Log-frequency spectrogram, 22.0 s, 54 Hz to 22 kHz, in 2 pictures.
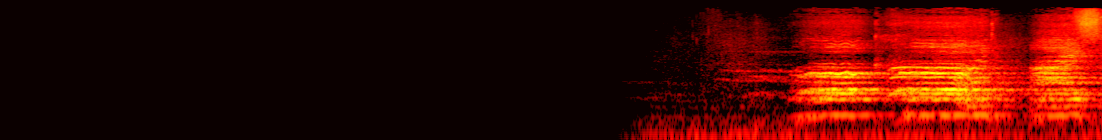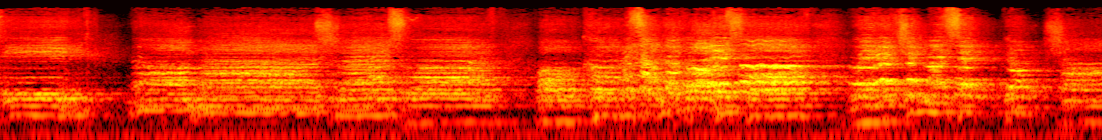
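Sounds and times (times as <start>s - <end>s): choir singing a hymn: 7.9s - 22.0s.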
